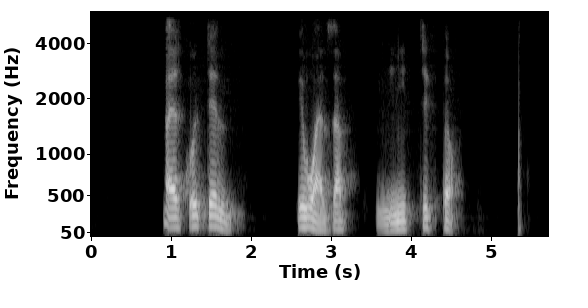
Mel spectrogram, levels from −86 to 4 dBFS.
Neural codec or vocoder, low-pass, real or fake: codec, 16 kHz, 0.8 kbps, ZipCodec; 5.4 kHz; fake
